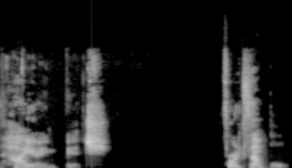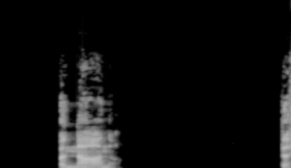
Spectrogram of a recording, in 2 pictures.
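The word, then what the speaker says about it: バナナ: For example, banana is pronounced banana in Japanese. High, low, low.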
